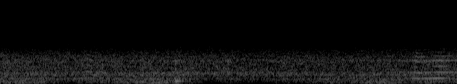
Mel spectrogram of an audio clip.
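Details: Honey bees at a hive with a slatted rack, filmed as the sun goes down on 12-11-23; a steady, even hum with no clear separate notes, and a faint tonal line near the end.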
